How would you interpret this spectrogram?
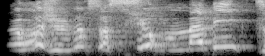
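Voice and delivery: very high comic outburst; high, mock-thrilled declaration; excited announcement. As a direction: burst out with a daft idea in a high voice. Announces absurd idea after muttered aside.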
